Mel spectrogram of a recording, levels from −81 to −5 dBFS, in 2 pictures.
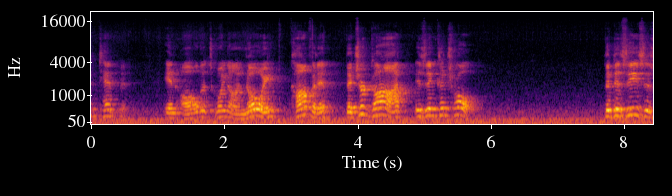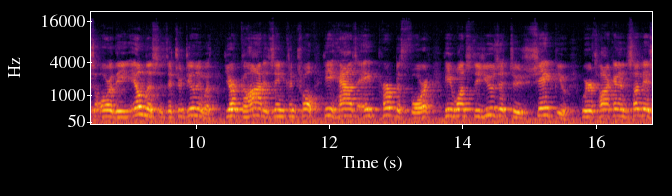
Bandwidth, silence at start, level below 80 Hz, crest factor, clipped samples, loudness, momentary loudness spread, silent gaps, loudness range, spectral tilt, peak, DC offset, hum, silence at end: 17 kHz; 0 s; -40 dBFS; 20 dB; under 0.1%; -21 LUFS; 22 LU; none; 4 LU; -4.5 dB/octave; -2 dBFS; under 0.1%; none; 0 s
